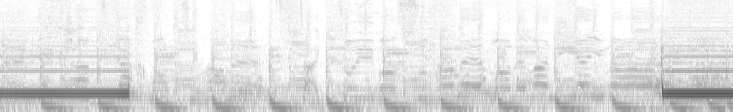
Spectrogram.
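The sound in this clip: Ringback tone of an outgoing phone call: a steady tone for about a second breaks off, then a thumping rhythmic beat runs underneath before the same steady tone returns near the end.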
